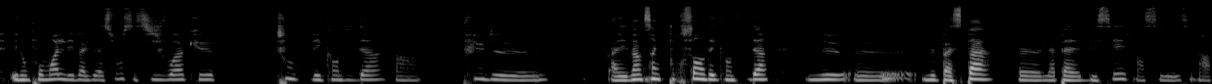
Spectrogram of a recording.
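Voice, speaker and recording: A woman with a fairly high pitch and a dark, mellow tone speaks very slowly, with long, frequent pauses and fairly even intonation. Her loudness swings a lot, and the sound is dry and close with no echo. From France, Charente (rural). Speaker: HR and recruitment specialist. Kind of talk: interview. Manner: hesitant, many fillers.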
